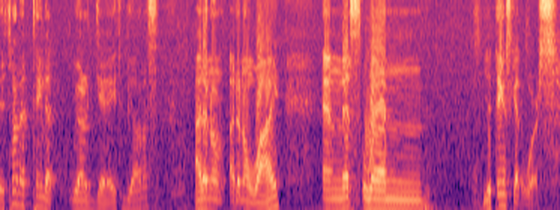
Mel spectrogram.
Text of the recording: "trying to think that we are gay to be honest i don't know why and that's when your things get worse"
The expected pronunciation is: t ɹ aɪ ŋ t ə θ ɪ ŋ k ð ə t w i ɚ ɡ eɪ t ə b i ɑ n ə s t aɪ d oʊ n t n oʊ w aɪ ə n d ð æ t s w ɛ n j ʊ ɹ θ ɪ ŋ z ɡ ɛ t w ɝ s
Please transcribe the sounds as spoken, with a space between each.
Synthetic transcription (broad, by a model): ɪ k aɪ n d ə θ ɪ ŋ ð ə t w i ɚ ɡ eɪ t ə b i ɑ n ə s t aɪ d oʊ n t n oʊ w aɪ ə n ð æ t s w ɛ n j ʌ ɹ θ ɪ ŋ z ɡ ɛ t w ɝ s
